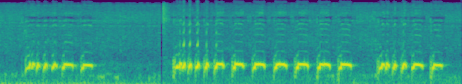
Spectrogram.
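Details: Zebra dove, local Indonesian perkutut variety, song used as a lure to prompt other birds to answer: quick, clear cooing notes, a short run, then a longer rhythmic series of ringing hooked coos and a final quick group.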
